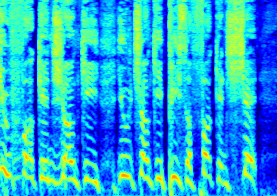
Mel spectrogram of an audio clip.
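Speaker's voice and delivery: enraged, shrill, furious screaming rant. Retelling a friend's angry dad yelling insults: imitating someone screaming. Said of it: "he was screaming at me too".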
